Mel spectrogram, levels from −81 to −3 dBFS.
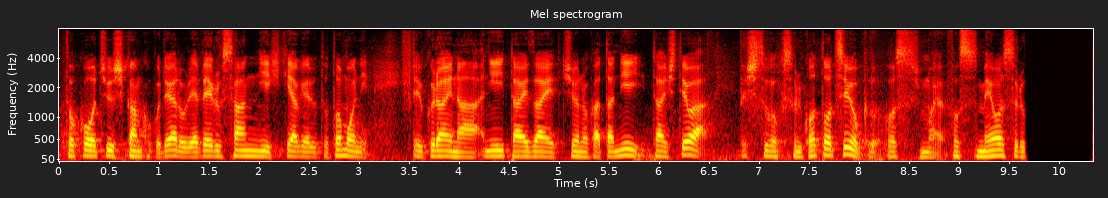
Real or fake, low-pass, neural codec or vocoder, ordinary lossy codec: fake; none; codec, 16 kHz, 1 kbps, X-Codec, HuBERT features, trained on LibriSpeech; none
